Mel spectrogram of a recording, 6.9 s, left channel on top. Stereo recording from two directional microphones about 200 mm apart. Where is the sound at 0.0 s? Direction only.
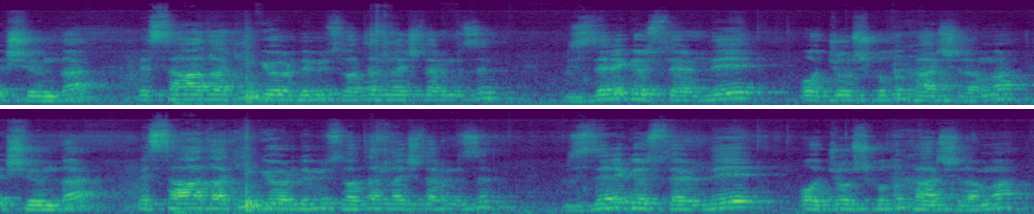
15° right (ahead or behind).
